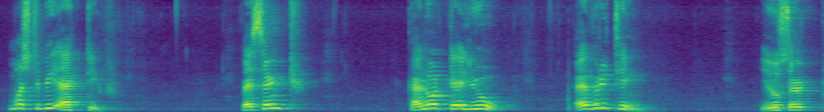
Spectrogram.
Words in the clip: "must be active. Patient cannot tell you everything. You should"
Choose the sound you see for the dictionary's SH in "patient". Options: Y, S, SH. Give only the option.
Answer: S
